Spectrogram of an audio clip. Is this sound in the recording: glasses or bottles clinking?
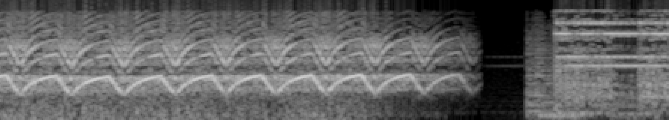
no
